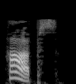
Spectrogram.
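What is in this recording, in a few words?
"hops", British English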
